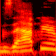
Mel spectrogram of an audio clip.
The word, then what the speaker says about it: Zapier: is it zapier and it's like zapier makes you happier and that's how you remember it before people did that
